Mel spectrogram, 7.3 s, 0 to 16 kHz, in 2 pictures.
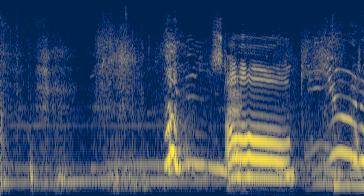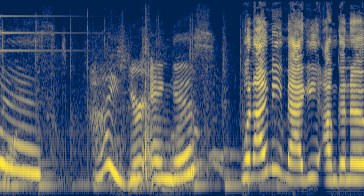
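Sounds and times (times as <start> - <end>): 
search dogs barking and whimpering with yips and whining cries: 1.1 - 3.9, 5.3 - 6.1
speech: 4.9 - 7.2.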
